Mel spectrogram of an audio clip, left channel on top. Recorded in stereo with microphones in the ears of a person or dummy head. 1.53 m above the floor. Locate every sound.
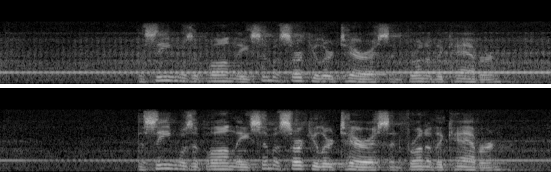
1.4 s a man speaking: 20° right (ahead or behind), 1.1 m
